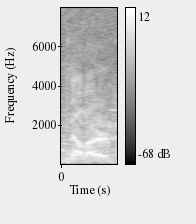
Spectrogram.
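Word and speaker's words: Mueller: His name is spelled M-U-E-L-L-E-R, 6'3" junior, pronounced Miller.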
